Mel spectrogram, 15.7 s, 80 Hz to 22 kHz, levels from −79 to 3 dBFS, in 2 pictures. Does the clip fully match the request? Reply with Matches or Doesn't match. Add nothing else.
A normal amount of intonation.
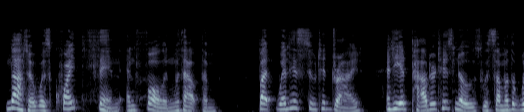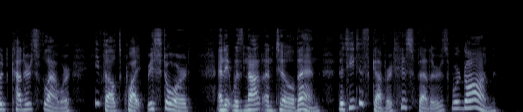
Doesn't match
